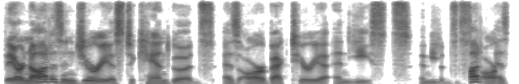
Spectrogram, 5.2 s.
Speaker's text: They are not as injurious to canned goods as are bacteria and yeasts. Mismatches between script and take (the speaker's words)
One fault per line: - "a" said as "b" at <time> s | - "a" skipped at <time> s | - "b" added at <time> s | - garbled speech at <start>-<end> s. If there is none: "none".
- garbled speech at 4.2-5.1 s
